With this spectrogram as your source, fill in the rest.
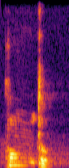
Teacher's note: I did not say kuntu in the way I would pronounce al-idhar. I did not pronounce the noon fully, but I did not take it out completely. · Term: ikhfa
